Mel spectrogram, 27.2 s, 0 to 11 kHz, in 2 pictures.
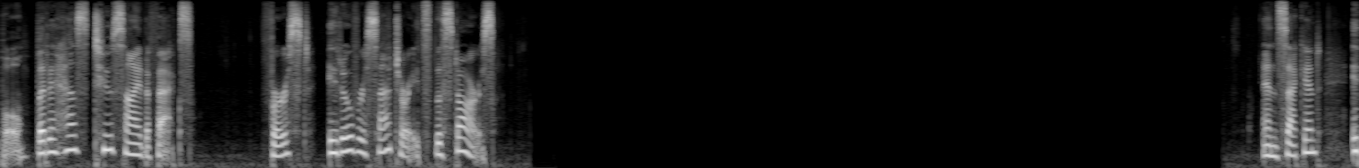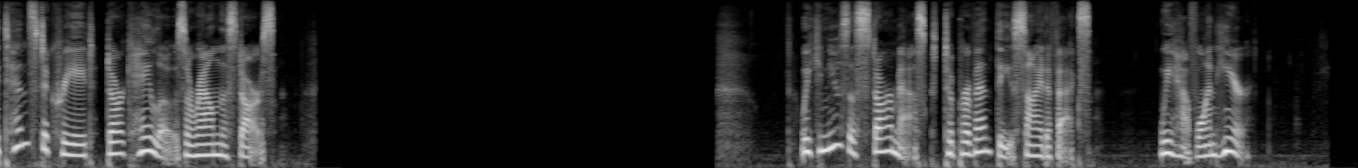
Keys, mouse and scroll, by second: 0.4 click, 0.5 scroll down 1, 1.0 space, 1.1-2.2 drag, 4.3 click, 6.1 click, 8.2 click, 9.0 click, 9.9 click, 10.5 click, 13.0-14.7 drag, 15.5-18.5 drag, 19.2-21.6 drag, 25.4 click.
